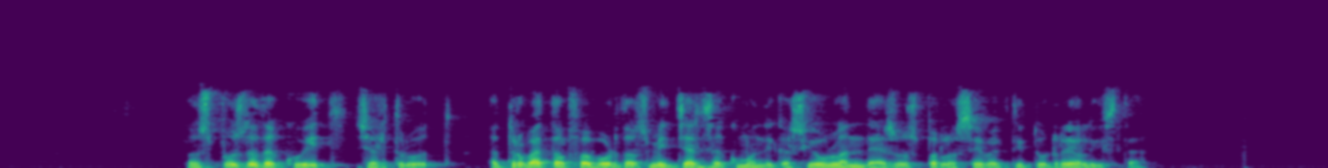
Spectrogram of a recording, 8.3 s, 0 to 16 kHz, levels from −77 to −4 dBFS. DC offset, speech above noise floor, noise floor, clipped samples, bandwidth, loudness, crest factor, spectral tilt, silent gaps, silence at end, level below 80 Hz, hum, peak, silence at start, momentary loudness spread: under 0.1%; 57 dB; -76 dBFS; under 0.1%; 7.8 kHz; -20 LUFS; 18 dB; -6.5 dB/octave; none; 1.15 s; -58 dBFS; none; -2 dBFS; 1.15 s; 11 LU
